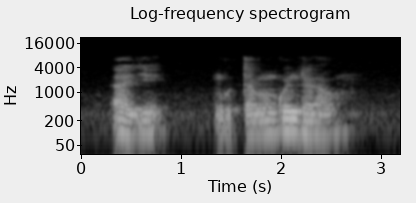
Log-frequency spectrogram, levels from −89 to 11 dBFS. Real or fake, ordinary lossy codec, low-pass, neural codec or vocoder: real; AAC, 32 kbps; 7.2 kHz; none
